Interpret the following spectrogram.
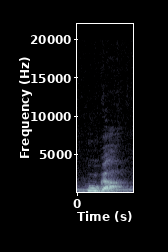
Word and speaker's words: Hygge: It's pronounced Huga.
